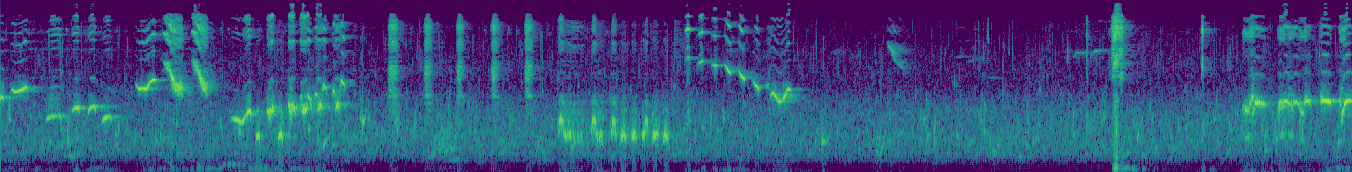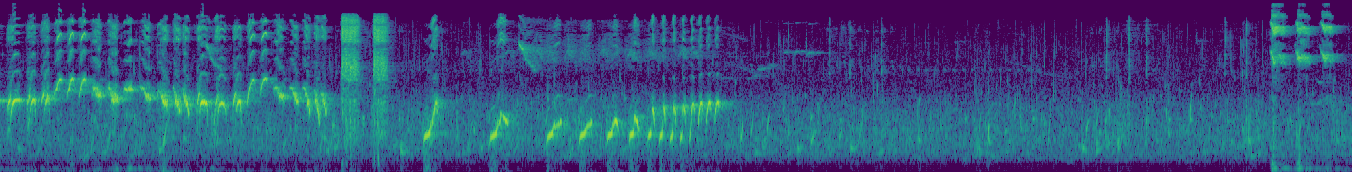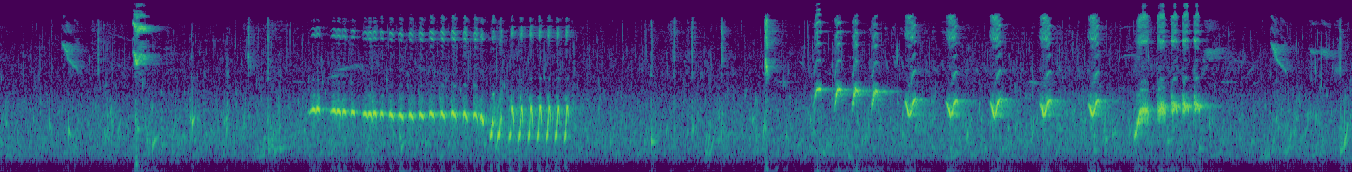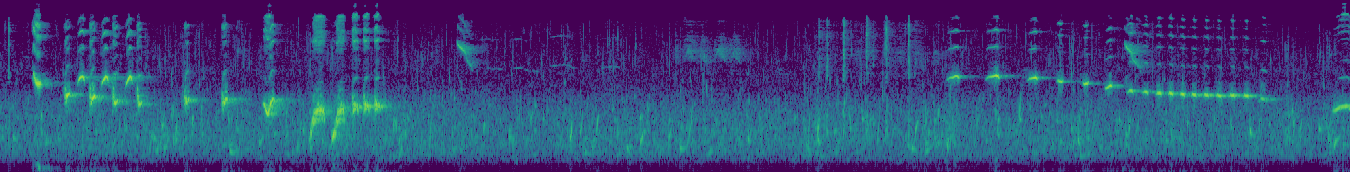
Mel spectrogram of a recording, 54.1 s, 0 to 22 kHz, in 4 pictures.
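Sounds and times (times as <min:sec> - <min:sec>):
bird singing trills and whistles: 0:00.0 - 0:03.5, 0:04.9 - 0:08.0, 0:12.4 - 0:20.8, 0:26.2 - 0:26.9, 0:28.4 - 0:28.6, 0:30.1 - 0:32.7, 0:35.2 - 0:39.2, 0:40.9 - 0:44.4, 0:50.0 - 0:53.3
trickling water: 0:00.0 - 0:54.0.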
